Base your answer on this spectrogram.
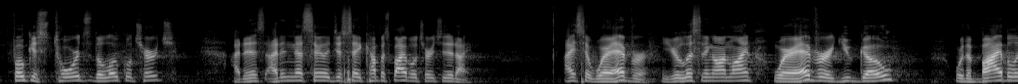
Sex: male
